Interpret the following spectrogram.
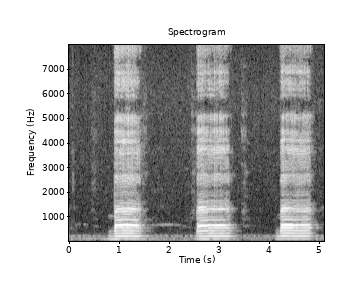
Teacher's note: با دونوں ہونٹوں کے تری والے حصے سے ملانے سے ادا ہوتا ہے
